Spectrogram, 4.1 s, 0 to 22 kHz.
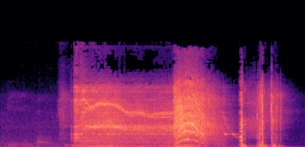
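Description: GEPRC Cinelog 35 FPV cinewhoop's motors and propellers spinning up with a high whine about a second in. The pitch rises and falls, then comes three short throttle blips near the end, while the drone stays close to the floor.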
